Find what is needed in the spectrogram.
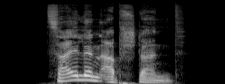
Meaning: leading (the space between baselines)
- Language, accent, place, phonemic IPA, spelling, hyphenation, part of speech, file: German, Germany, Berlin, /ˈt͡saɪ̯lənˌʔapʃtant/, Zeilenabstand, Zei‧len‧ab‧stand, noun, De-Zeilenabstand.ogg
